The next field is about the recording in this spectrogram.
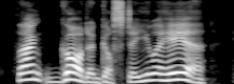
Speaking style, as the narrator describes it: he exclaimed

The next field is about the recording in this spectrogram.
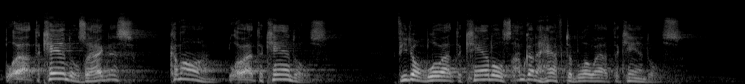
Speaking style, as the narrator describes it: Harry gruffly mumbled

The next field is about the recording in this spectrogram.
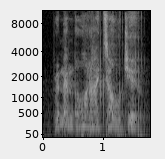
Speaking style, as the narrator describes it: he whispered

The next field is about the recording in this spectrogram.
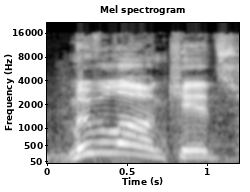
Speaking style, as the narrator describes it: shouted

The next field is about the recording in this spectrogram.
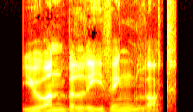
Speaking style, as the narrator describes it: Jesus says, with a sigh

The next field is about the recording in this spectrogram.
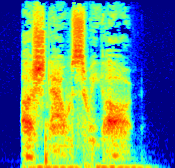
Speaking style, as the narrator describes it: she whispered, bending her face down close towards the baby

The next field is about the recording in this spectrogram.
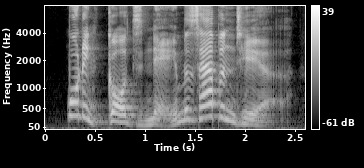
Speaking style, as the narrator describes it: spluttered Papa

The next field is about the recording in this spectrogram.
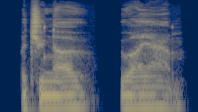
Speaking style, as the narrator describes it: the robed man said calmly

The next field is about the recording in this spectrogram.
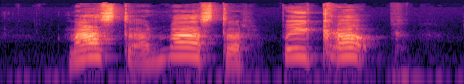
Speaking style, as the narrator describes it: she cried

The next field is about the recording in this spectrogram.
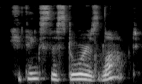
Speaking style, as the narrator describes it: Harry whispered

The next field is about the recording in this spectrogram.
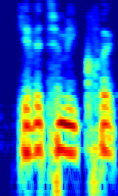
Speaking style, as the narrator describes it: said Della

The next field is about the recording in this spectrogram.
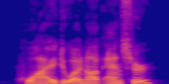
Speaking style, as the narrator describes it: he said

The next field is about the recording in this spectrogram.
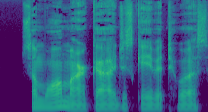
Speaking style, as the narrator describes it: Anita replied

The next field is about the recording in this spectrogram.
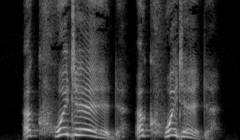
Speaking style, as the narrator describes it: Echoing the cry

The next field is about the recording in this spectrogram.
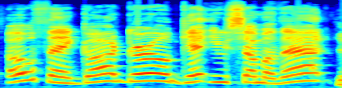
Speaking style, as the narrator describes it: Guy shouts

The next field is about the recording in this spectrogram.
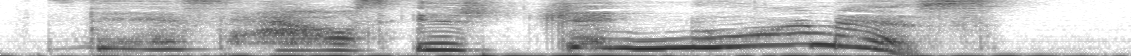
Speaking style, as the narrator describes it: Penelope exclaimed

